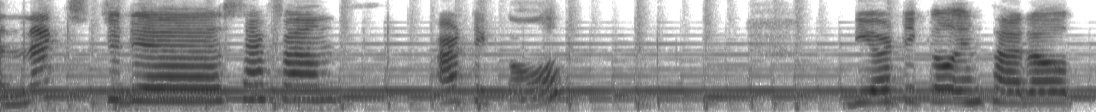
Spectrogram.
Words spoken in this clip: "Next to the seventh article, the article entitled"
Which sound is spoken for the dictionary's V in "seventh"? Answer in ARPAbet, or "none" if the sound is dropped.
F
